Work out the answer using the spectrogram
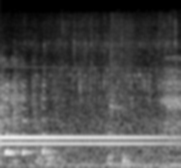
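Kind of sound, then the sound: household object, doorbell ringing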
